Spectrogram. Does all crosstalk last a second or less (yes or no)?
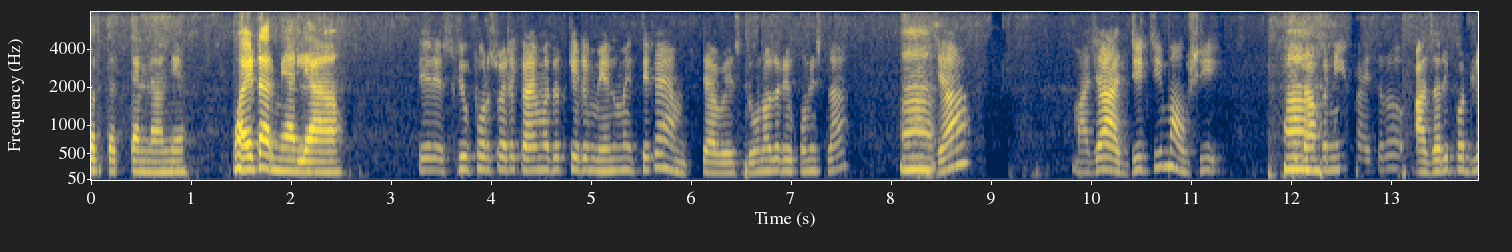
yes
